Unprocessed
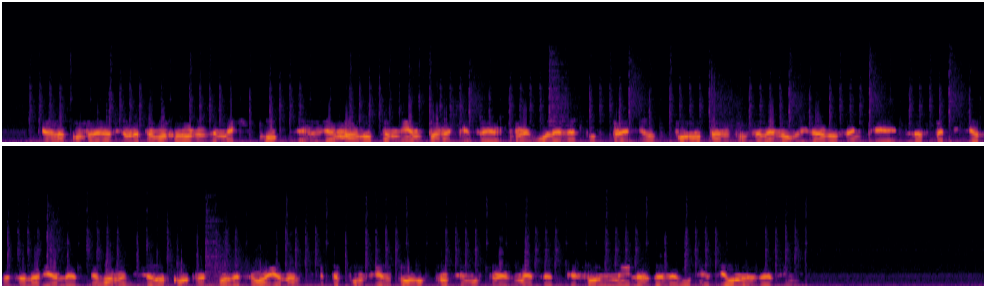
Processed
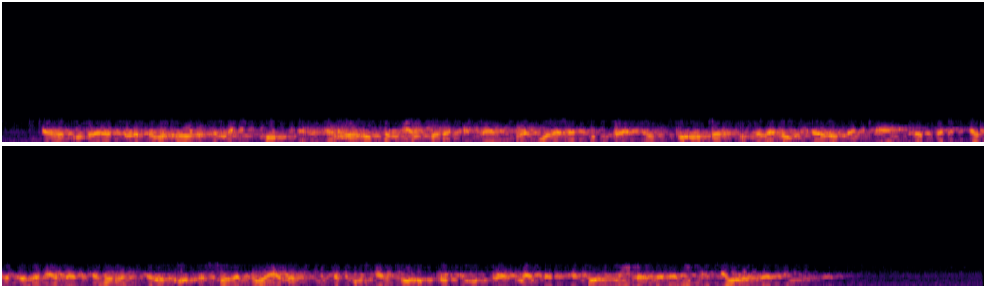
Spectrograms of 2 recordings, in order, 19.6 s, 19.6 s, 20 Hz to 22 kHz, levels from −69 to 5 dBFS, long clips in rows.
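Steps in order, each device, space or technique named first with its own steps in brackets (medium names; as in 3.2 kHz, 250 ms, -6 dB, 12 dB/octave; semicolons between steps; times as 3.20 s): 9.59–10.14 s: comb 5.1 ms, depth 33%; frequency-shifting echo 103 ms, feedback 38%, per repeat +83 Hz, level -8 dB; satellite phone (band-pass 350–3400 Hz; delay 615 ms -16 dB; trim +5.5 dB; AMR-NB 5.15 kbps 8 kHz)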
